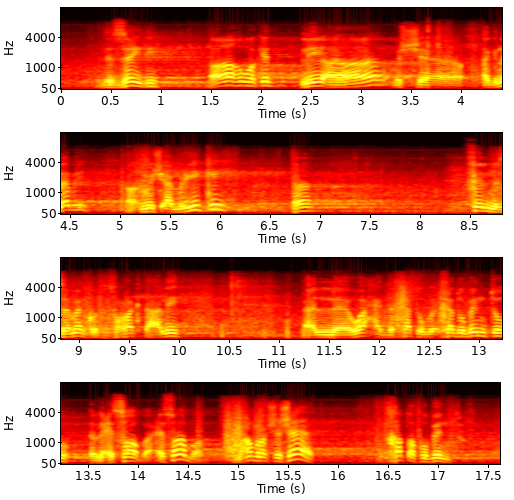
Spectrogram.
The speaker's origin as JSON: {"language": "Arabic", "country": "Egypt", "said": "دي بلدنا وأنا مصري"}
